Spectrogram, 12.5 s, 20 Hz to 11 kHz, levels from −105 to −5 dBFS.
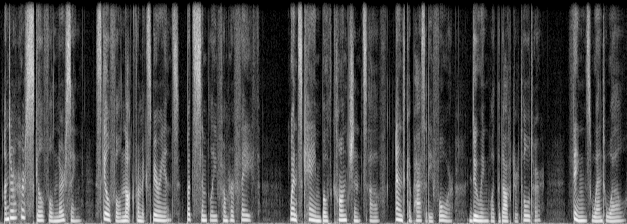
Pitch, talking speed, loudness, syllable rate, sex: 215 Hz, 135 wpm, -19 LUFS, 4.4 syllables/s, female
